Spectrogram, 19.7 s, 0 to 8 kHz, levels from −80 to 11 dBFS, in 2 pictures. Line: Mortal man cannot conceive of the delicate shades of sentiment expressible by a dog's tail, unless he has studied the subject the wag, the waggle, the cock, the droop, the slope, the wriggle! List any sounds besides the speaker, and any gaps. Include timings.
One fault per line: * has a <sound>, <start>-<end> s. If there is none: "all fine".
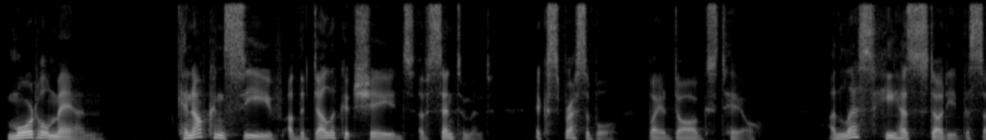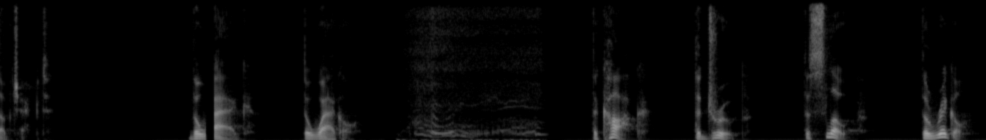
* has a dropout, 11.9-12.0 s
* has a breath, 13.8-15.4 s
